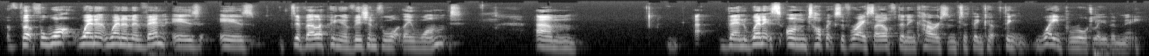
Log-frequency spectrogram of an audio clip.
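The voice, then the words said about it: British English accent. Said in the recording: “I come as a black Brit with an English accent, and I get discounts in stores just for the way I sound”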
